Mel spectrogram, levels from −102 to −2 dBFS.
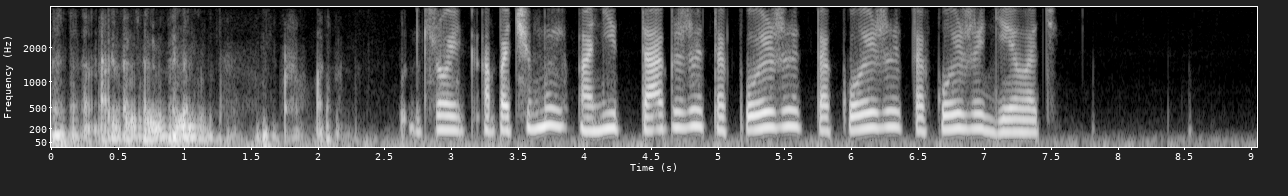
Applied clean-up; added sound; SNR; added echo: neural diffusion model UNIVERSE++.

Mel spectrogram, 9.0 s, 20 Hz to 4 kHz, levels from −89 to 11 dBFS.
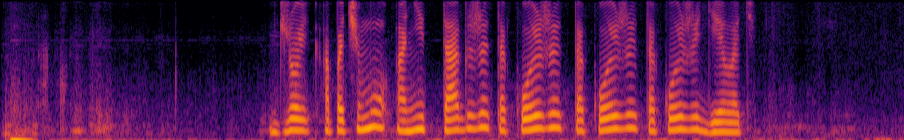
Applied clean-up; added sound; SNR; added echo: neural separator model SepFormer DNS4.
